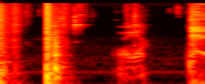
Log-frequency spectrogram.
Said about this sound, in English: My beer wasn't enough to finish my shot, so I have to open a beer.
